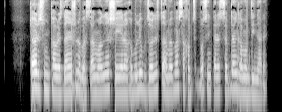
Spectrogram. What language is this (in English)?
Georgian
